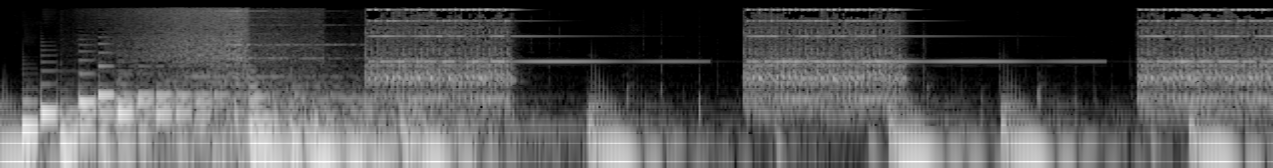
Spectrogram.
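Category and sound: signal or alarm, telephone ringing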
